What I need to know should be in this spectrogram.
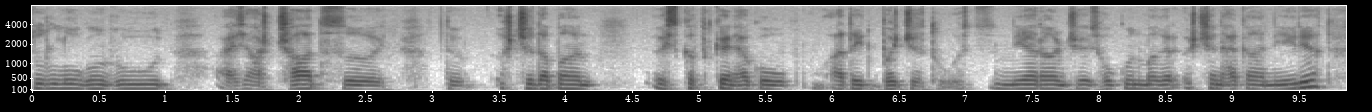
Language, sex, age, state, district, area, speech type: Kashmiri, male, 30-45, Jammu and Kashmir, Srinagar, urban, spontaneous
